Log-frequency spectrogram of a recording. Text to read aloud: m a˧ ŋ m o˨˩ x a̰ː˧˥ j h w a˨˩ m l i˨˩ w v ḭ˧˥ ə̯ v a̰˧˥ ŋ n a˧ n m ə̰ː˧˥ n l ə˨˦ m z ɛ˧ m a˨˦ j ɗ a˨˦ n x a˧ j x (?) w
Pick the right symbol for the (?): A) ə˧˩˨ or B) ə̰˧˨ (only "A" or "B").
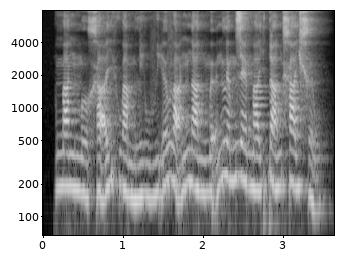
A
